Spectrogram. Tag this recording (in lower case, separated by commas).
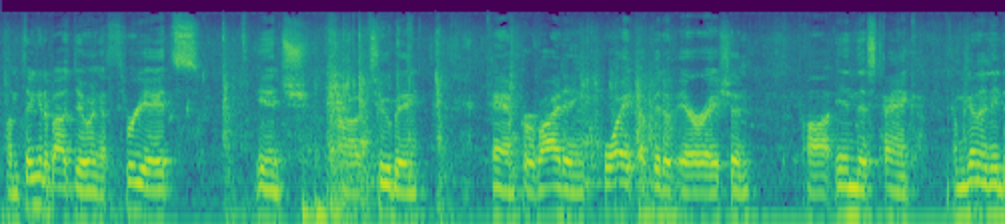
speech, inside a small room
